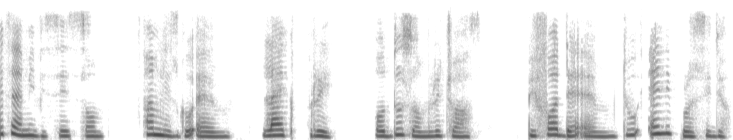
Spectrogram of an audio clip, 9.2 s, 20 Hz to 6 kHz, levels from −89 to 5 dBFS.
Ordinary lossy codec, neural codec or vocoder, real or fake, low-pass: AAC, 24 kbps; none; real; 5.4 kHz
